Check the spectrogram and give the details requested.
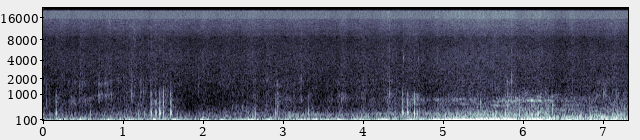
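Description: Low, gurgling rumbles that swell into a longer growl: stomach rumbling from hunger, a normal bowel sound.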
